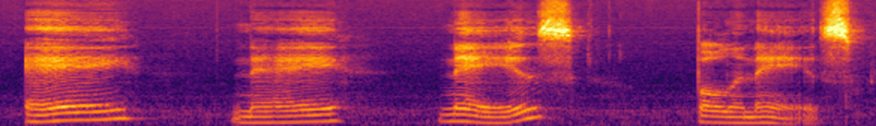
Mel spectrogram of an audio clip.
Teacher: Just like our diphthong O, the A is long. It starts off tense, and then the jaw relaxes. A, and the tongue lifts. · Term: diphthong A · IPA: /ˌboʊləˈneɪz/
